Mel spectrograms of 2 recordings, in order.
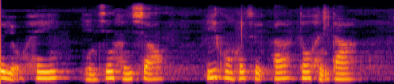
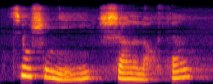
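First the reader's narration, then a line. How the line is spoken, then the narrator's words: Soft, alluring, slightly cold. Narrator (Chinese): 声音异常柔媚，与外表完全不符，却带着丝冷意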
